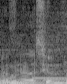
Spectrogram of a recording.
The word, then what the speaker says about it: remuneración: pero tienen un proceso y una curva como de remonetas, ¿cómo se dice? Remuneración.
